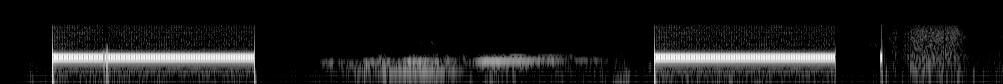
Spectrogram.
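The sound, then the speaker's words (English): A steady electronic telephone ringback tone from a call placed from a radio studio control room sounds in two long bursts about two seconds each, separated by a quiet gap with faint rustling, then a brief click and hiss as the line connects. “you can get Chinley on the phone for us”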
